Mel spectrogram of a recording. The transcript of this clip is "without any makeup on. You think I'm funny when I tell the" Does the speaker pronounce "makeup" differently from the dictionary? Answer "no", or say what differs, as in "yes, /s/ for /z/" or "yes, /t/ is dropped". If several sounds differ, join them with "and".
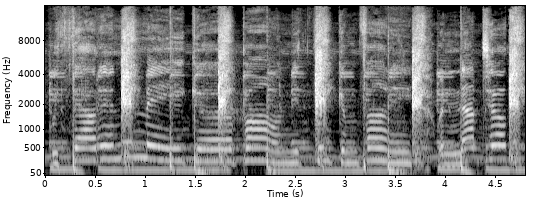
yes, /b/ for /p/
